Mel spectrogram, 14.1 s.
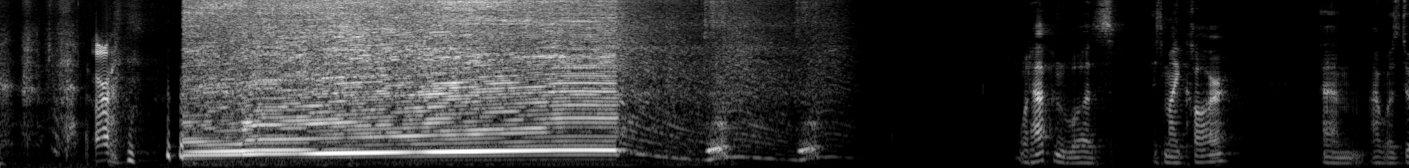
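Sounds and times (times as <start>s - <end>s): car engine accelerating: 1.8s - 8.6s.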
